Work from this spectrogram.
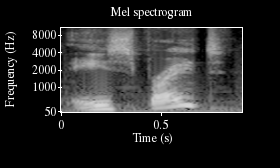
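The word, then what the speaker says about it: Aseprite: I use A-Sprite. It's spelled A-E Sprite.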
